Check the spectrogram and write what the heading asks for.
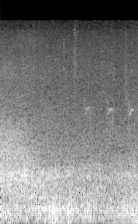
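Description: Wind buffeting the camera's microphone: a steady, low rush of noise with no breaks.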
